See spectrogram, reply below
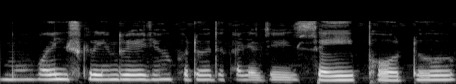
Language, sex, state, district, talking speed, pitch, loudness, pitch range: Odia, female, Odisha, Nuapada, 120 wpm, 220 Hz, -15 LUFS, 200-225 Hz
